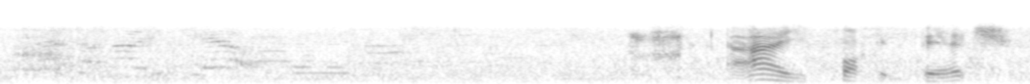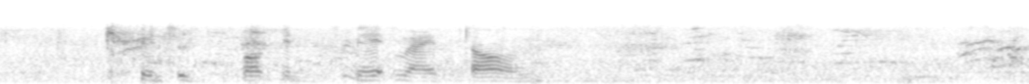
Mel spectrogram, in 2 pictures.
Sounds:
speech

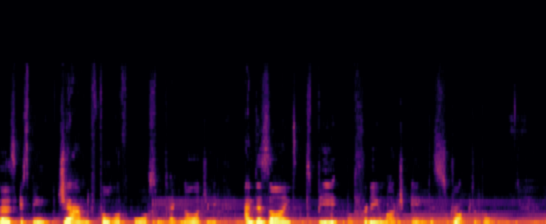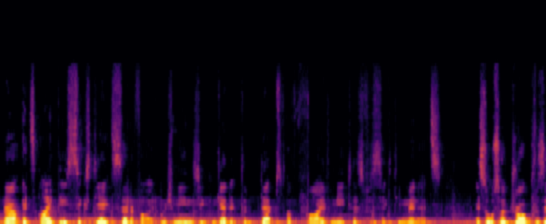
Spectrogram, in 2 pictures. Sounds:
speech, music

